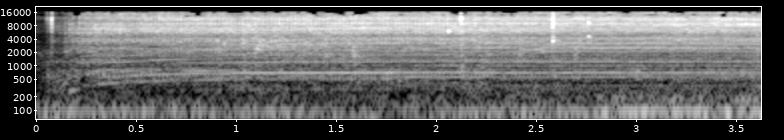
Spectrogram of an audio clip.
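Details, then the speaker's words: Lotus Elise fuel pump, reinstalled with a makeshift O-ring after the car refused to start: steady, even electric hum with a constant high whine, no surging or rattling; pump works perfectly again. "parfait et ben elle remarche nickel cette pompe elle remarche nickel ce qui s'appelle revenir de très très loin"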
